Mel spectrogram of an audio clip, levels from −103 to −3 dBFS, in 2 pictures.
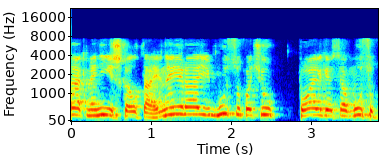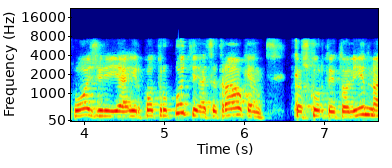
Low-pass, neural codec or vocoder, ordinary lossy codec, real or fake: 7.2 kHz; none; AAC, 32 kbps; real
